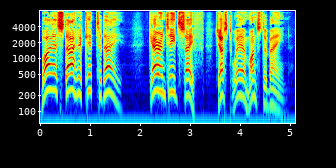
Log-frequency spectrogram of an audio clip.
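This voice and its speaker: A man voicing a loud male salesman hawking wares like a carnival barker, in an audiobook reading. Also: sing-song, slow, no echo, full character voice. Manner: booming sales pitch.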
